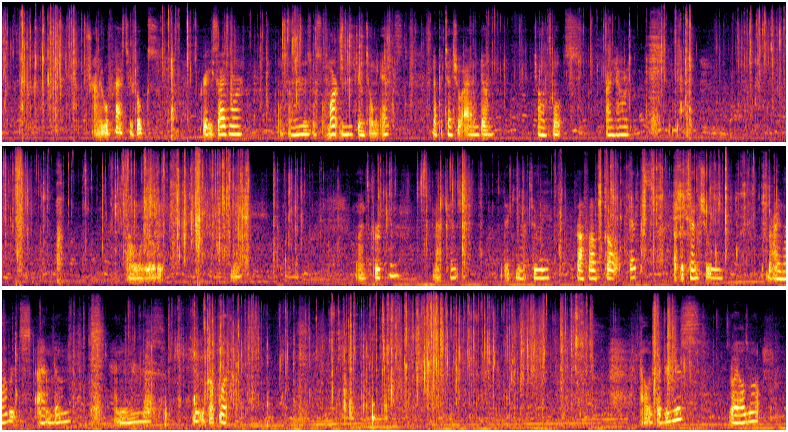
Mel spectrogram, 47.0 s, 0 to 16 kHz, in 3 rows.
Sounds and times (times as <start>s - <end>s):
Crackle: 0.0s - 1.8s, 3.1s - 31.0s, 33.9s - 43.2s.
